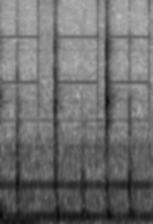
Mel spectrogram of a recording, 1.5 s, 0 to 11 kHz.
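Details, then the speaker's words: Goldstar FA-785 series integrated amplifier: sharp, uneven ticks over a faint hum come through the speaker whenever any front-panel button or mode switch is pressed. The noise is independent of the volume setting, so switching noise is leaking into the output. "기본적으로 출력은 뭐 그럭저럭 잘 나오고 있는데 모드를 바꿀 때마다 스피커에서 삑하고 노이즈가 나고 있어요."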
